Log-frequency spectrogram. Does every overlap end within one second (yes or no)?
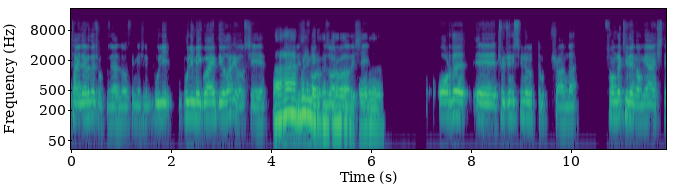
no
